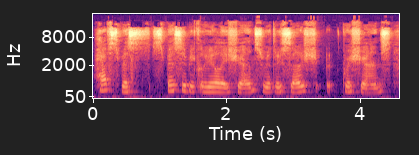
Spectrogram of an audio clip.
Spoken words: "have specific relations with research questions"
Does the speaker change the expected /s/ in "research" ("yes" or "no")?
no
